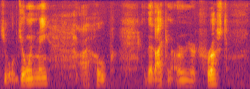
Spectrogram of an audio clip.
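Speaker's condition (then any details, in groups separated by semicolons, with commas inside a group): Cerebral palsy; confined to a wheelchair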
